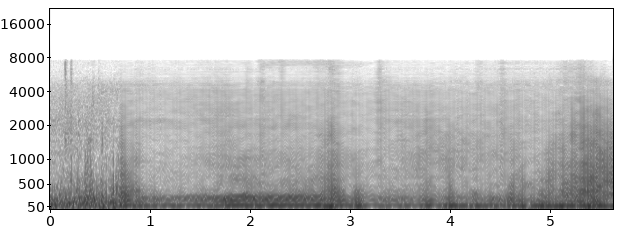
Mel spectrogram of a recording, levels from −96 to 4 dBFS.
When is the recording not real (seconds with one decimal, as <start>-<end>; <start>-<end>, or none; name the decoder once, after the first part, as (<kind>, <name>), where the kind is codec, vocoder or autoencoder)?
0.7-5.6 (vocoder, Vocos)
